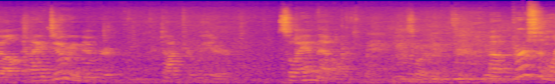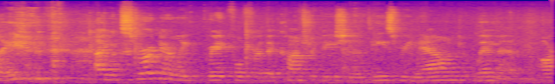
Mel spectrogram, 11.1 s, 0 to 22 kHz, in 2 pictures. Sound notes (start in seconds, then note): 6.1 laughs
